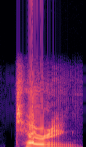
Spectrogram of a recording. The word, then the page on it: tearing: American English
